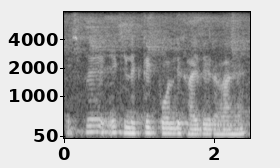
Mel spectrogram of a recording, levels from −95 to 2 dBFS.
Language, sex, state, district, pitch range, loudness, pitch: Hindi, male, Arunachal Pradesh, Lower Dibang Valley, 110-135 Hz, -15 LUFS, 125 Hz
